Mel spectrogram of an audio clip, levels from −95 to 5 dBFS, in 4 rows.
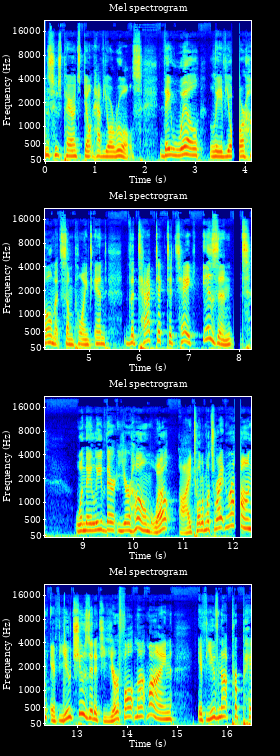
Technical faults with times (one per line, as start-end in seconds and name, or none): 3.73-3.88 gap at a join of encoded pieces
7.88-8.01 gap at a join of encoded pieces
12.01-12.15 gap at a join of encoded pieces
